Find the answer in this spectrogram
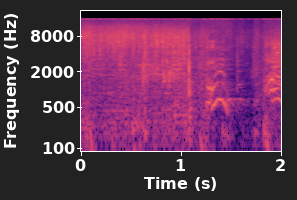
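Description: A person's high-pitched squeals: short cries that rise and fall in pitch, coming in the second half.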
